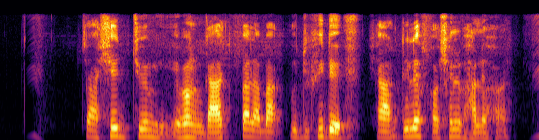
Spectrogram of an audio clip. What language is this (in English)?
Bangla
